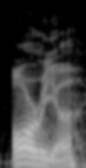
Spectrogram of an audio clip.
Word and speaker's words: Aurea: Aurea is the way that is pronounced.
